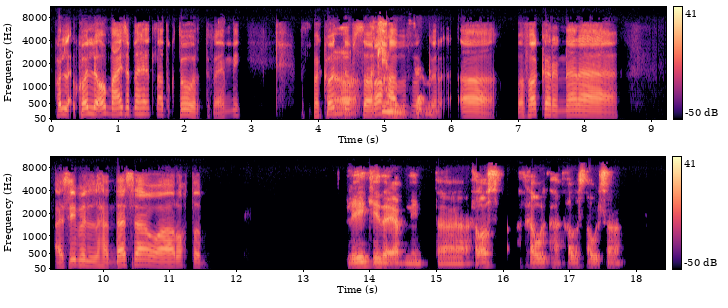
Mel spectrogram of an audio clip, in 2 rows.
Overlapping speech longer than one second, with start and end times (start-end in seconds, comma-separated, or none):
4.2-5.8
